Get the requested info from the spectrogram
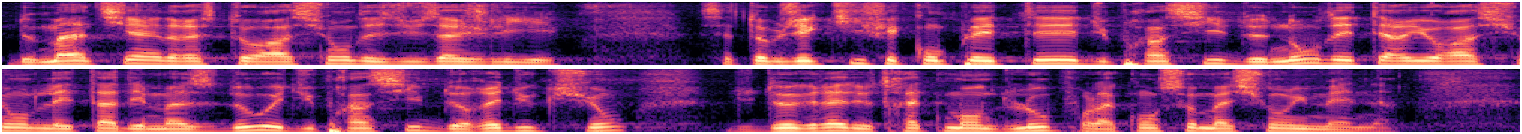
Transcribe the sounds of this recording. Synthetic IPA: d̪əmɛ̃t̪jɛ̃ed̪əʁɛst̪ɔʁasjɔ̃d̪ezyzaʒlje | sɛt̪ɔbʒɛk̚t̪ifɛkɔ̃plet̪ed̪ypχɛ̃sip̚d̪ənɔ̃d̪et̪eʁjɔʁasjɔ̃d̪əlet̪ad̪emasd̪oed̪ypχɛ̃sip̚d̪əʁed̪yksjɔ̃d̪yd̪əɡʁed̪ət̪χɛt̪mɑ̃d̪əlopuʁlakɔ̃sɔmasjɔ̃ymɛn

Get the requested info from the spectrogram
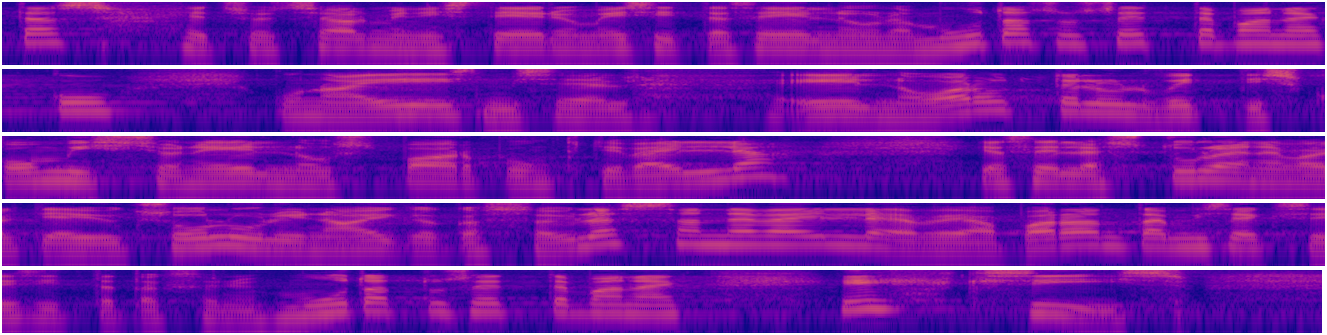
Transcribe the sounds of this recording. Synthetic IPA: t̪ːˑɑse̞t̪so̞t̪ʲsiɑːlminist̪e̞ːɾjume̞sʲit̪ːˑɑse̞ːlnɤwnemuːd̪̥ɑt̪ːˑuse̞t̪ːe̞pɑne̞kːukunɑe̞ːsmise̞l | e̞ːlnɤwɑɾut̪ːˑe̞lulvɤ̞t̪ʲːisko̞misːio̞ne̞ːlnɤwst̪̚pɑːrpuŋkt̪ivælʲːjɑ | jɑse̞lːe̞st̪ːule̞ne̞vɑlt̪jæjykso̞lulineɑjɡekɑsːɑyle̞sːɑnːe̞vælʲjɑjɑveɑpɑɾɑnd̪̥ɑmise̞kse̞s̬ʲit̪ːˑɑt̪ːˑɑkse̞nyːd̪̥muːd̪̥ɑt̪ːˑuse̞t̪ːe̞pɑne̞kːˑe̞hksiːs

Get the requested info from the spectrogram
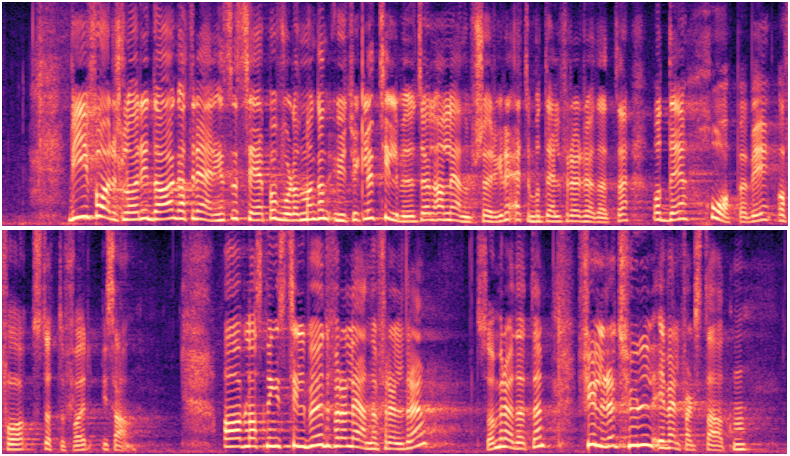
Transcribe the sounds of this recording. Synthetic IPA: ʋɪfoːɾəʂɭoːɾɪd̪ɑːɡɑt̪ɾɛjeːɾɪŋənskɑseːpɔʋʊɖɑnmɑnkɑnʉːt̪ʰʋɪklət̪ʰɪlbʉːd̪ət̪ʰɪlɑleːnəfɔʂœɾɡəɾəʔɛt̪ːəmut̪̚d̪ɛlfɾɑɾøːd̪ɛt̪əɔd̪ɛhoːpəʋɪɔfoːst̪œt̪ːəfɔɾɪsɑ̰ːlən | ɑːʋlɑst̪nɪŋst̪ʰɪlbʉːd̪fɔɾɑleːnəfɔɾɛld̪ɾə | sɔmɾøːd̪ɛt̪əfʏlːəɾɛt̪hʉlːɪʋɛlfæɖst̪ɑːt̪n̩

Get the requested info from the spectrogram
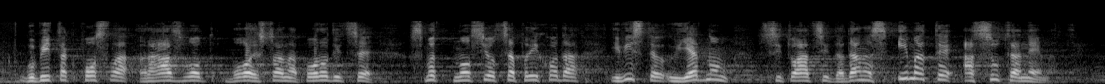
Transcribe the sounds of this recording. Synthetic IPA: ɡubit̪akpʰoslˠaɾaːzʋod̪bolest̪anapoɾod̪it̪sɛ | smr̩t̪nosiot̪sapɾixod̪a | iʋiːst̪ɛujɛd̪nomsit̪uaːt̪siid̪ad̪anasimat̪easut̪ɾaneːma̰t̪e̥

